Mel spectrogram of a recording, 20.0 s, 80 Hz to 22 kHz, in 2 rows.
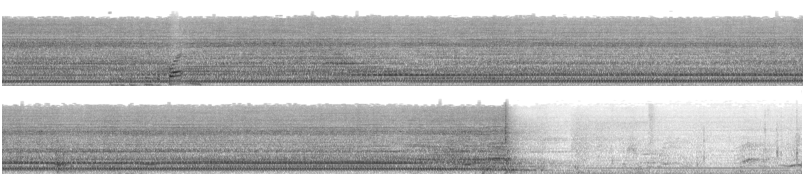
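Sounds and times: hydraulic motor humming: 0.0s - 20.0s.

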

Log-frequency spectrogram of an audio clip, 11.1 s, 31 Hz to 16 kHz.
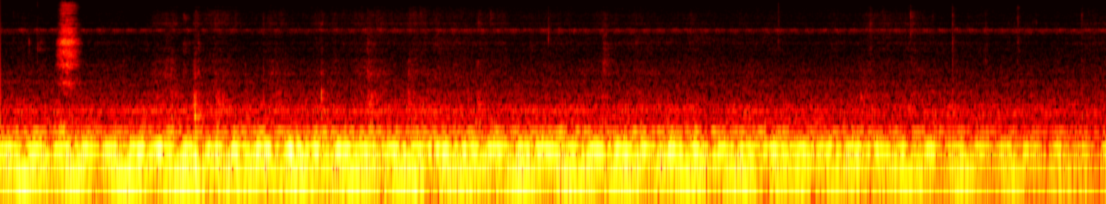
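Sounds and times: low rumbling horror drone: 0.0s - 11.0s.

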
